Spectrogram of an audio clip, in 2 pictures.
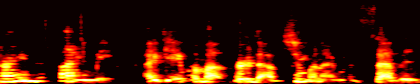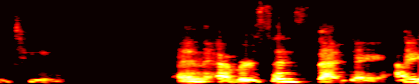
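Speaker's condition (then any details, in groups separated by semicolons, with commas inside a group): ALS; breathless after exertion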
